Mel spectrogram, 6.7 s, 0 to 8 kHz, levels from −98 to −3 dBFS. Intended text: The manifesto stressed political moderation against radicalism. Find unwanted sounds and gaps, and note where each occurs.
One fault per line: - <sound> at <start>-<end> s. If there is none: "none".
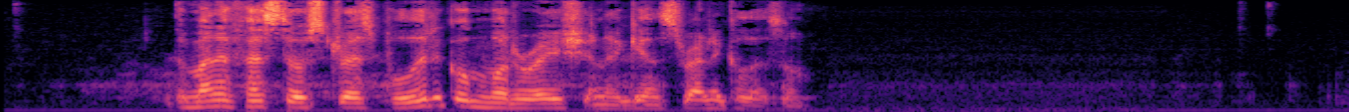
none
